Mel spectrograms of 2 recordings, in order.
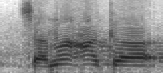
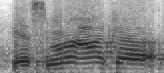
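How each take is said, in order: First: سمعك said as sami'aka with a clear final a; سمعك ending on a full "ka"; masculine ending. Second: يسمعك said as yasma'uka with a clear final a; يسمعك ending on a full "ka"; masculine ending. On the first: Teacher reading سمعك with the masculine ka ending. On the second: Teacher reading يسمعك with the masculine ka ending. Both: Shown as a demonstration. Teacher lists pronoun forms.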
